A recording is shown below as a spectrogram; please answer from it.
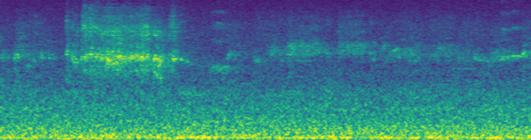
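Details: Grey-headed flying foxes, a large noisy colony of fruit bats hanging upside down in tree branches; a burst of harsh, squeaky squabbling calls near the start, then scattered shorter screeches over a steady low rumble.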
